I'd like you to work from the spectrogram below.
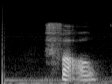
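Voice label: "Fou", Chinese syllable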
